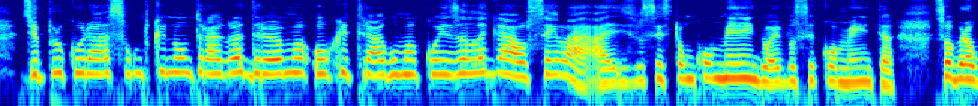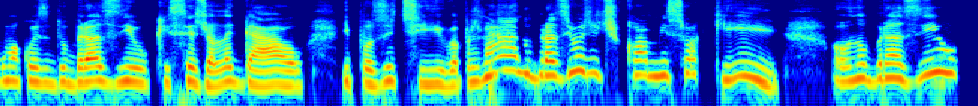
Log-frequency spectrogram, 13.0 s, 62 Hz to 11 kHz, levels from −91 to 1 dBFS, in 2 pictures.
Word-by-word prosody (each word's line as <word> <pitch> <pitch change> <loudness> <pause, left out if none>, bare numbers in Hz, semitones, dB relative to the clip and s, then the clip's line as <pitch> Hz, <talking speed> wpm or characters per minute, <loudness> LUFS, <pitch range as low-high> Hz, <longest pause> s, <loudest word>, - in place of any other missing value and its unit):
de 290 - -2
procurar 315 +2 -1
assunto 305 -1 -7
que 340 - -5
não 320 0 -2
traga 310 0 +1
drama 305 +1 +3
ou 300 0 +2
que 320 - -4
traga 285 -1 -1
uma 295 0 0
coisa 295 +1 -1
legal 305 -4 +2
sei 290 +5 -3
lá. 255 -4 +1
Aí 185 +1 -2
vocês 215 +3 -9
estão 235 +1 -2
comendo. 245 -2 +2
Aí 190 - +1
você 210 +2 -6
comenta 200 -3 -2 0.3
sobre 250 -3 +4
alguma 215 -2 +2
coisa 205 -2 -1
do 200 +2 -3
Brasil 200 0 +3
que 195 - -6
seja 190 -3 +1
legal 180 -2 +3 0.3
e 205 - -2
positiva, 185 -2 -2
por 200 - -5
exemplo: 270 +9 +2
"Ah, 360 0 +2
no 300 - 0
Brasil 280 +4 +3
a - - +4
gente 305 -5 -5
come 285 -1 +1
isso 305 +4 -4
aqui" 240 - -2 0.4
ou 205 -1 -2
"no 240 +1 +2
Brasil" 245 +7 +2
245 Hz, 205 wpm, -25 LUFS, 205-295 Hz, 0.4 s, sobre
